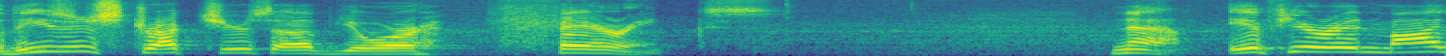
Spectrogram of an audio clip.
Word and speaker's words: pharynx: are structures of your pharynx now if you're in my lectures you've already heard this do not let me catch you people ever ever ever saying pharnix look at where the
